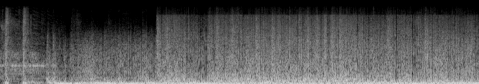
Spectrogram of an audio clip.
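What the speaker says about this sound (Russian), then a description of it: "Давно у нас не было эпичных взрывов." Loud explosions from the video game Garry's Mod: a few sharp bursts, then a dense, continuous roar of booming blasts and rumbling that fills the whole stretch without speech.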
